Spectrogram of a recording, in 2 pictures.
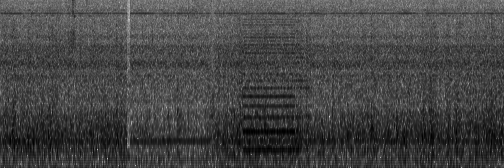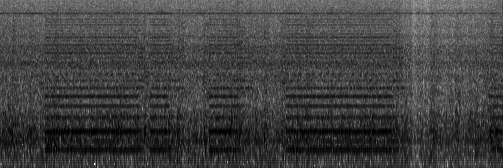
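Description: The Karnataka Express rumbles steadily along the rails, a continuous near roar with rhythmic rail noise and several sustained horn-like tonal blasts recurring through the run.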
